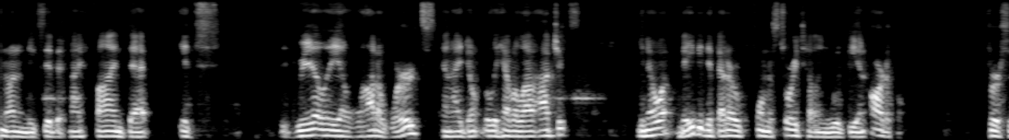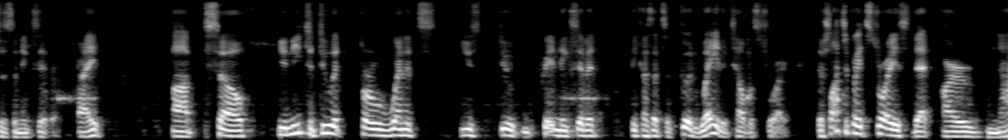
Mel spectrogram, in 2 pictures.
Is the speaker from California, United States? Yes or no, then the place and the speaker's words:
no; St. Louis, Missouri, United States; I'm born and raised in St. Louis, so I'm on the other side of the state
